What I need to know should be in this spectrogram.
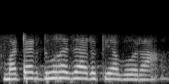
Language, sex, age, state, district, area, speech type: Maithili, female, 18-30, Bihar, Begusarai, rural, conversation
